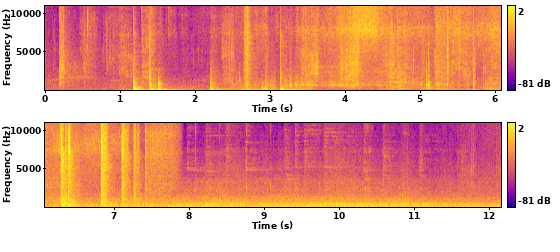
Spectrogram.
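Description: Thin steel sheets being handled and slid into a car, with scattered knocks and clanks of metal, the loudest about a second in and twice more around six and seven seconds in. About eight seconds in this gives way to the steady rumble of a car driving on a road.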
